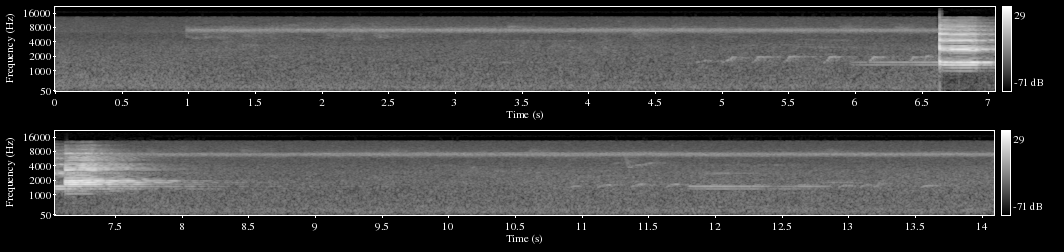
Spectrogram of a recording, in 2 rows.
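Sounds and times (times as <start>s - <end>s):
bird ringing call: 6.5s - 8.3s
high-pitched hum: 6.6s - 8.3s.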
